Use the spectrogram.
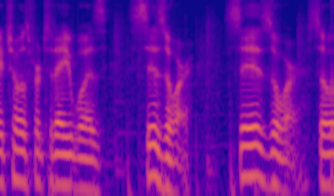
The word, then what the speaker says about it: Scizor: chose for today was scissor scissor so it's like a lot some people say caesar or scizor or scissor but it's scissor and uh you know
